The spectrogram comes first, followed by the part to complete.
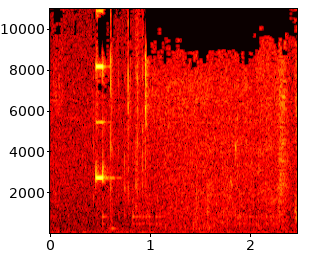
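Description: A single short, high electronic beep about half a second in, over a faint low background hum.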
